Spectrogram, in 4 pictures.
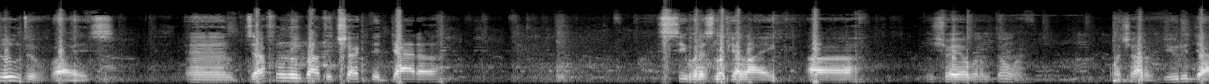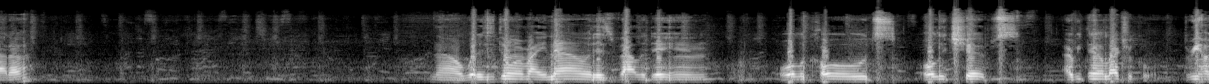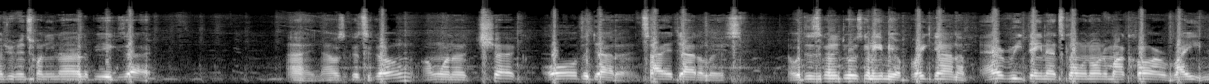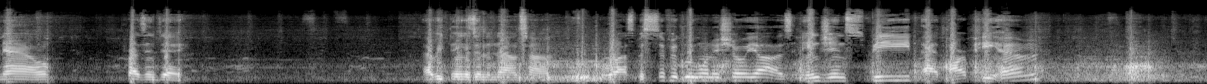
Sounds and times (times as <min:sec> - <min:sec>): Speech: 0:00.0 - 0:04.6, 0:06.4 - 0:12.5, 0:16.4 - 0:19.2, 0:19.9 - 0:26.2, 0:27.0 - 0:36.8, 0:37.5 - 0:38.8, 0:40.5 - 0:46.7
Music: 0:00.0 - 0:48.3.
